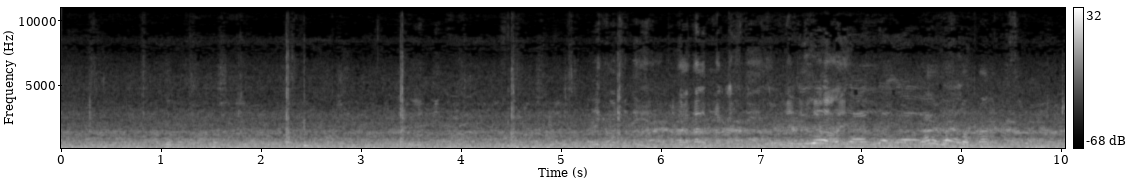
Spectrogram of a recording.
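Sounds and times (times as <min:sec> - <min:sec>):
crowded street noise: 0:00.0 - 0:10.0
traffic rumble: 0:00.0 - 0:10.0.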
